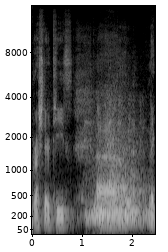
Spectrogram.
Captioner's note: laughter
